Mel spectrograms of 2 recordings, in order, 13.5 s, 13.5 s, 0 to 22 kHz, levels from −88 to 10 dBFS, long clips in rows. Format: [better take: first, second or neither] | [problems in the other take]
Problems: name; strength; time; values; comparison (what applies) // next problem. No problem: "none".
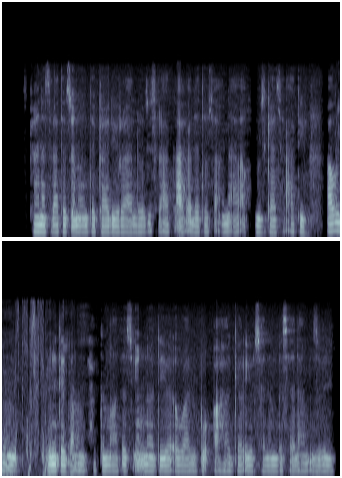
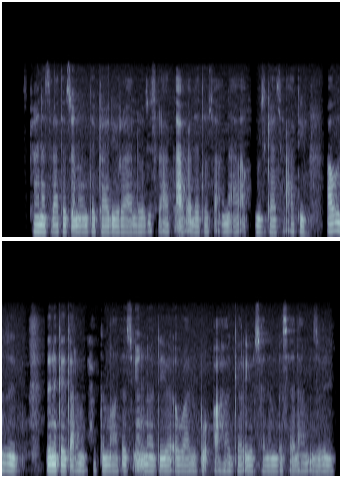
second | noise reduction (neural separator model SepFormer DNS4)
